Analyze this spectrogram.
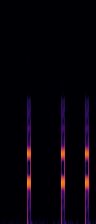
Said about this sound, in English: I'm hitting five on the phone.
